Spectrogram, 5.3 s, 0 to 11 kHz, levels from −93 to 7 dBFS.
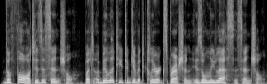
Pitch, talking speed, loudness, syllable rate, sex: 195 Hz, 170 wpm, -15 LUFS, 4.9 syllables/s, female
